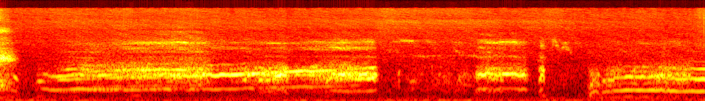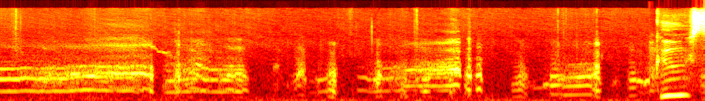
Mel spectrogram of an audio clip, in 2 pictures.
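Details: A chicken flock on a farm giving drawn-out, wavering clucks in harmonic bursts, with short pauses between phrases and a sharp higher squawk right at the end.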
